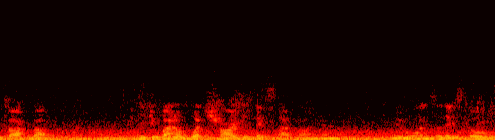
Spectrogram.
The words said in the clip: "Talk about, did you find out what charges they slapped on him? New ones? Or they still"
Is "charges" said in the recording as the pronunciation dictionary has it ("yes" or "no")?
yes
